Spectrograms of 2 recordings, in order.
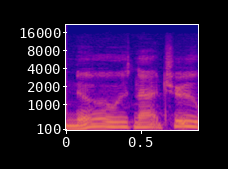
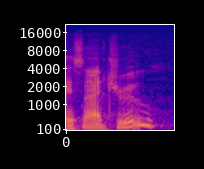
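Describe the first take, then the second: First: High-pitched answer, drawing out "No"; insistent denial. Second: TRUE lifted high in a rising question. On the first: Guy answers Sabata's question, insistent high denial on "No". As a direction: answer high, leaning on "No" before "true". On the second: Sabata asks the guy about the rumor, "true" rising in question. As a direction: lift "true" up high, asking. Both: Retold or imitated.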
